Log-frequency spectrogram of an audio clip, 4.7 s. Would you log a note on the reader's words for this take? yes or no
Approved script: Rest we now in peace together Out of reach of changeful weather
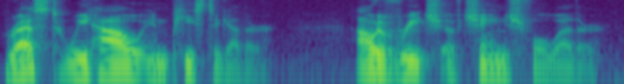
yes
